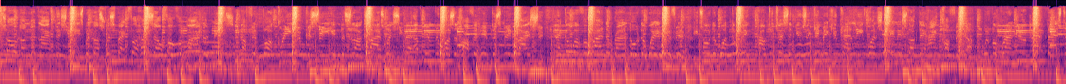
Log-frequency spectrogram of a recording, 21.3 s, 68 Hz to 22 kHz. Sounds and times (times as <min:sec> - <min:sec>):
Music: 0:00.0 - 0:21.3.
